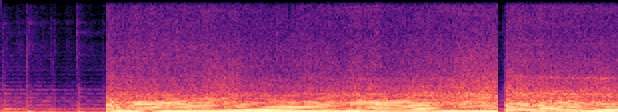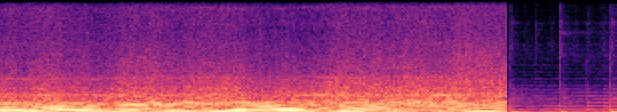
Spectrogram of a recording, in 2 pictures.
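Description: Electric palm sander running with a steady buzzing hum as it works the rounded wooden edge of a table top. It starts abruptly about a second in, breaks off for an instant near the middle, and cuts off shortly before the end.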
